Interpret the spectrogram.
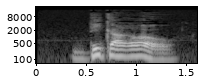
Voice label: "bigarreaux", Dutch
